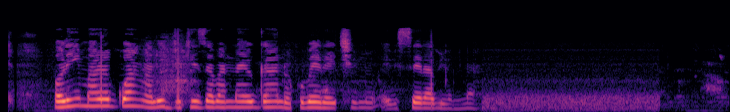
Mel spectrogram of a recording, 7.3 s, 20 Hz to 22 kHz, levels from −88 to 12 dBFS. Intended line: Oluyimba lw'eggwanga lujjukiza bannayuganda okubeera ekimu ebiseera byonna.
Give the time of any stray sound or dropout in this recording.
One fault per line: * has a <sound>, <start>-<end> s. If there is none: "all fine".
all fine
